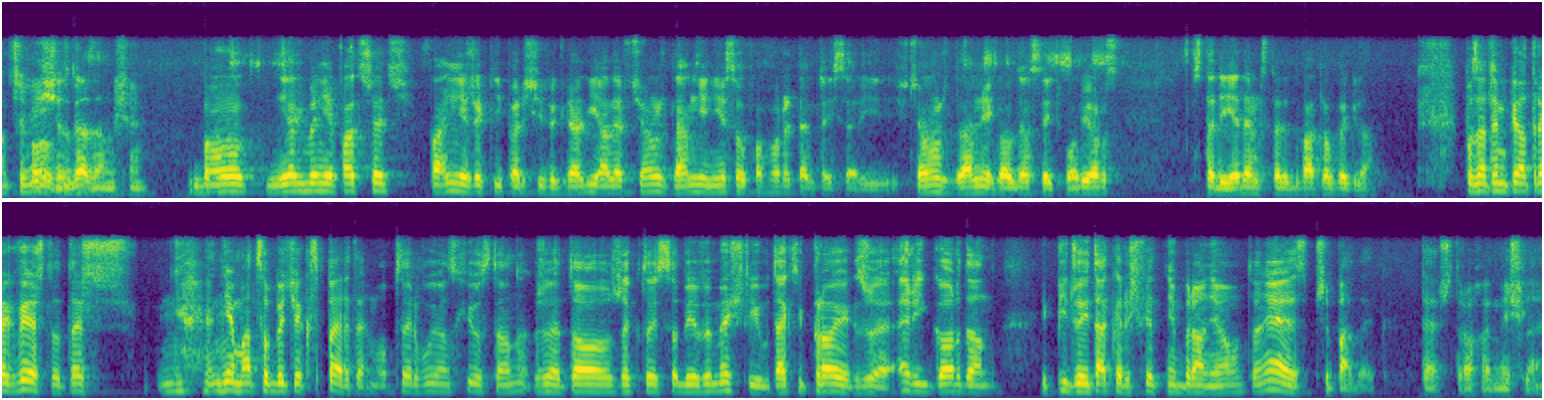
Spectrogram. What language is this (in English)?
Polish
